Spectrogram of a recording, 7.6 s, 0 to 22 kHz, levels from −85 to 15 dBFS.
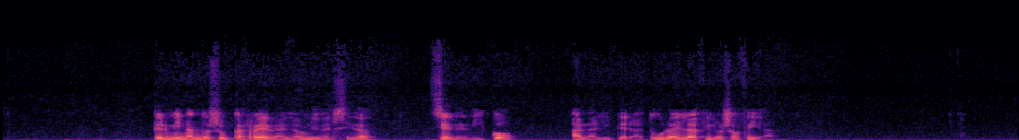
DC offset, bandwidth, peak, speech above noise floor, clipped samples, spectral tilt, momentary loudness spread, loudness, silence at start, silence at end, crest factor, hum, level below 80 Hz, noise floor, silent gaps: under 0.1%; 15 kHz; -4 dBFS; 36 dB; under 0.1%; -7 dB/octave; 11 LU; -23 LUFS; 0.5 s; 1.75 s; 22 dB; none; -50 dBFS; -58 dBFS; none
